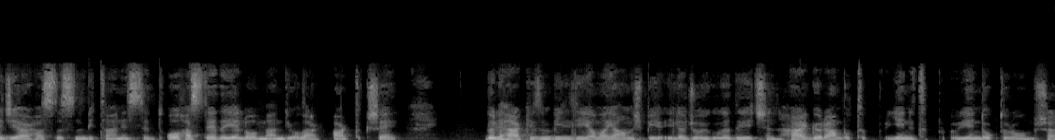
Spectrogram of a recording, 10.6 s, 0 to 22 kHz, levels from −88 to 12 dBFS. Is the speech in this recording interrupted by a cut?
no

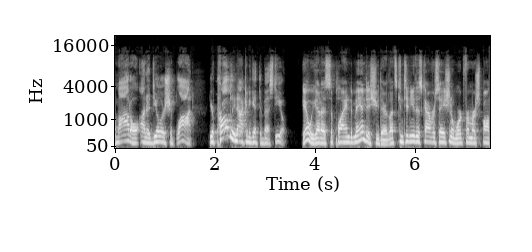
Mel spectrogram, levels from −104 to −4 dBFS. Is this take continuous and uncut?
yes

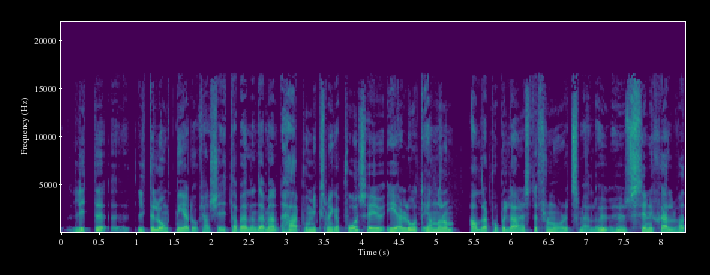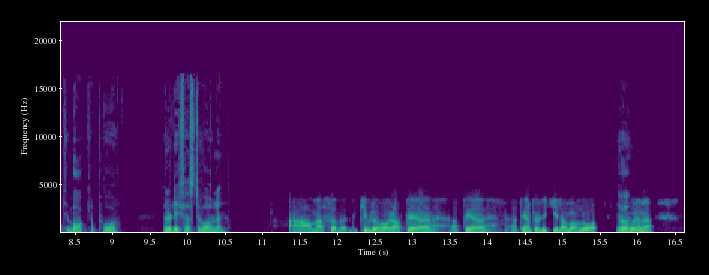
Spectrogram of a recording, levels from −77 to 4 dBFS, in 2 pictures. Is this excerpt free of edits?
yes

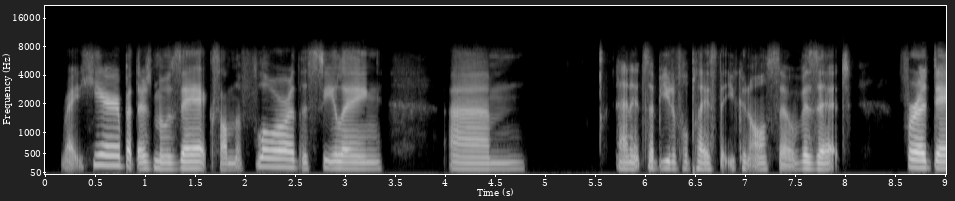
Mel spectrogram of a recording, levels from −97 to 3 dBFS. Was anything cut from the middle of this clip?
yes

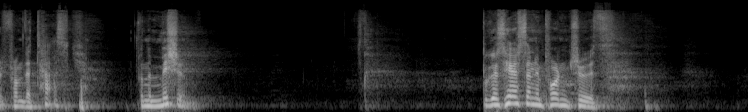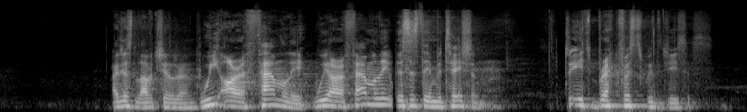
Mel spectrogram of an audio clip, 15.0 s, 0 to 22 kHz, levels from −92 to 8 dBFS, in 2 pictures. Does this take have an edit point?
yes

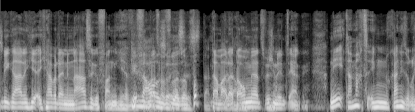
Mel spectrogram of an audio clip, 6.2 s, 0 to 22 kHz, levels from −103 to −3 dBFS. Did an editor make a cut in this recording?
yes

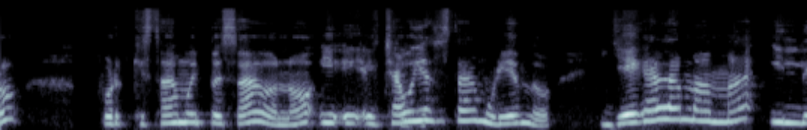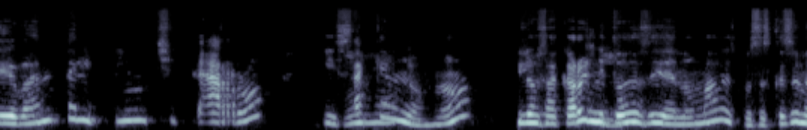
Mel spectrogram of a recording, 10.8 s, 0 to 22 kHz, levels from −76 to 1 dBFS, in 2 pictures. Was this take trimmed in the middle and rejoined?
no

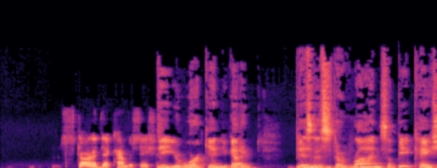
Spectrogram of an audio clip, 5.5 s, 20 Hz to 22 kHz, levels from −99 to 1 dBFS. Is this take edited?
yes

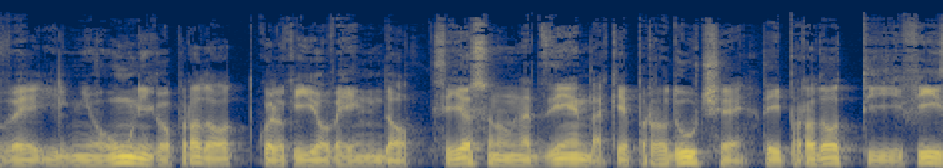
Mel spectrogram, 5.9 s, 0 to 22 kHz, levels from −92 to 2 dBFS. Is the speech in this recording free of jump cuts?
no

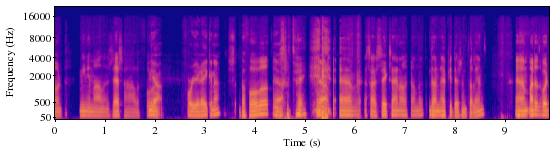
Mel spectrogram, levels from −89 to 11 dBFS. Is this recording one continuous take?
no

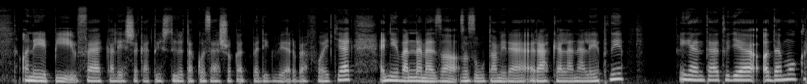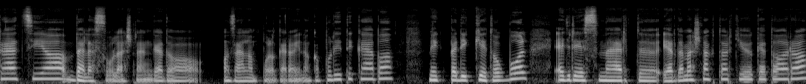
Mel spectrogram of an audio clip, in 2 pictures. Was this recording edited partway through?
yes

